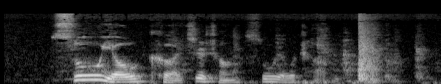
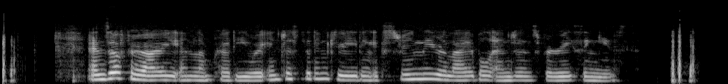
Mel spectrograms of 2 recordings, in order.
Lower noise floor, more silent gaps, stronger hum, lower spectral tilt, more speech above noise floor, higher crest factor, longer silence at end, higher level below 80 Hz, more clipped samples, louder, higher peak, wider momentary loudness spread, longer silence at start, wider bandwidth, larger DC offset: second, -43 dBFS vs -48 dBFS; neither; neither; second, -4.5 dB/octave vs -7 dB/octave; about the same, 26 dB vs 29 dB; about the same, 16 dB vs 18 dB; second, 0.15 s vs 0.35 s; first, -44 dBFS vs -66 dBFS; neither; first, -17 LUFS vs -20 LUFS; about the same, -2 dBFS vs -2 dBFS; first, 19 LU vs 11 LU; first, 0.5 s vs 0 s; second, 11.5 kHz vs 13.5 kHz; neither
